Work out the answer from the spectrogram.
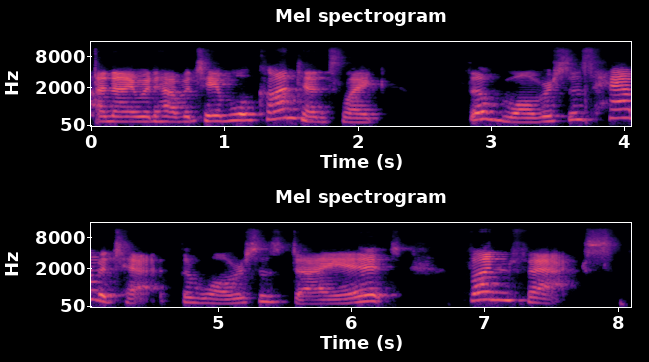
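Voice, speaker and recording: A woman teacher walking second graders through a worksheet in a slow, patient lesson, explaining each step aloud. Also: fairly high pitch, animated, bright, forceful tone, poor audio. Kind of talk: instructional screen-recorded lesson.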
